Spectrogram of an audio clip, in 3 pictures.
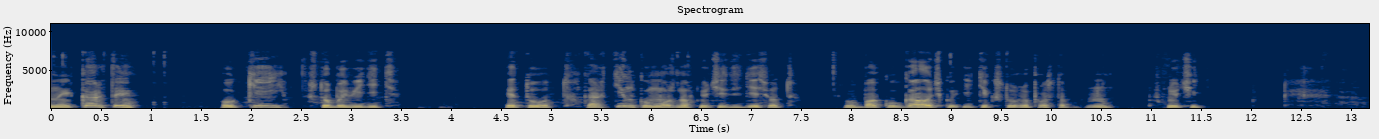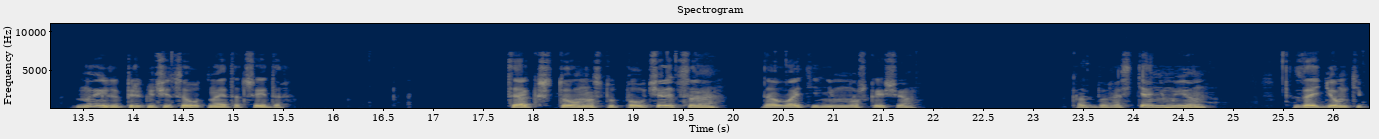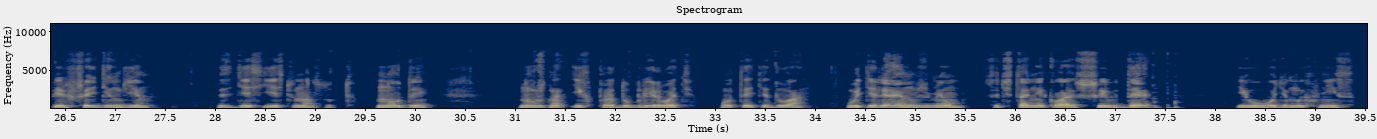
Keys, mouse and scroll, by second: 4.2-6.1 scroll up 2, 6.1 click, 14.3 click, 16.3 click, 17.1-19.1 scroll up 1, 19.1-20.2 scroll up 1, 20.2 click, 21.6 click.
